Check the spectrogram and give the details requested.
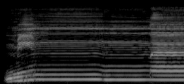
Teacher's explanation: میم مشدد میں ہم نے غنہ بھی کرنا ہے اور الف مدہ بھی کرتے ہوئے ہم یہاں پر تھوڑا لمبا کریں گے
